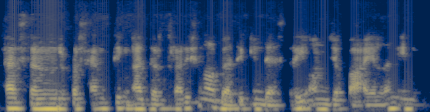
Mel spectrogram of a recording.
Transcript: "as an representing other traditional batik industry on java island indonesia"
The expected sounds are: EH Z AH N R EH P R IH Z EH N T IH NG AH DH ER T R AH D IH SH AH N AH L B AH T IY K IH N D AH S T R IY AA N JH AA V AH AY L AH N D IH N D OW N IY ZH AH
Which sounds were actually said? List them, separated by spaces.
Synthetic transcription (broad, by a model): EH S AH N R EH P R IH S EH N T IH NG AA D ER T R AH D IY S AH N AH L B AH T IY K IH N D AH S T R IY AA N JH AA F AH AY L AH N D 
